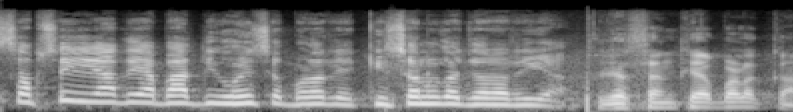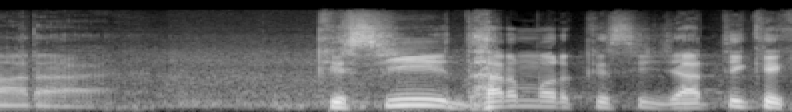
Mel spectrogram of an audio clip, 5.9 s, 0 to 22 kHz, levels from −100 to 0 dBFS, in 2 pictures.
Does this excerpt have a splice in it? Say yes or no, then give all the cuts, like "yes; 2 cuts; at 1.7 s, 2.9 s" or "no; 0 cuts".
yes; 1 cut; at 2.2 s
